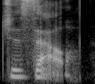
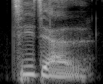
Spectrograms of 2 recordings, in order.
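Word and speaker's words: Giselle: only other Foreigner and in English we say her stage name as Jazelle now in Korean they don't have the z sound um so instead of saying Jazelle they say jel didel so almost kind of a j now with her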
